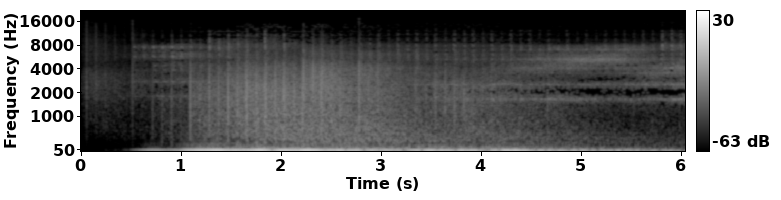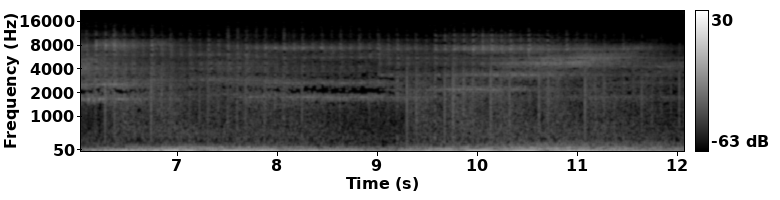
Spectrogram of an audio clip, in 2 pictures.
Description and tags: low fidgetstop
fidgetspinner, stop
